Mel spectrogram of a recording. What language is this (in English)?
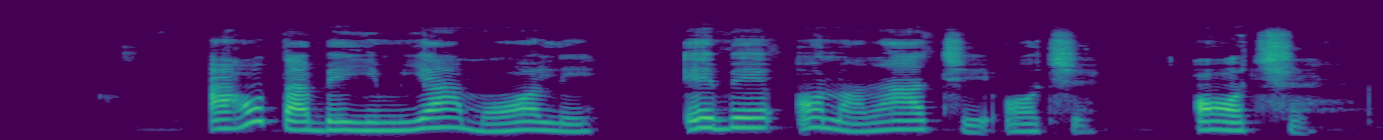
Igbo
